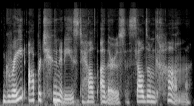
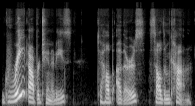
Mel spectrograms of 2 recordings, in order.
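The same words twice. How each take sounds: First: It is read plainly with even emphasis. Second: It is read with strong emphasis on key words.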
